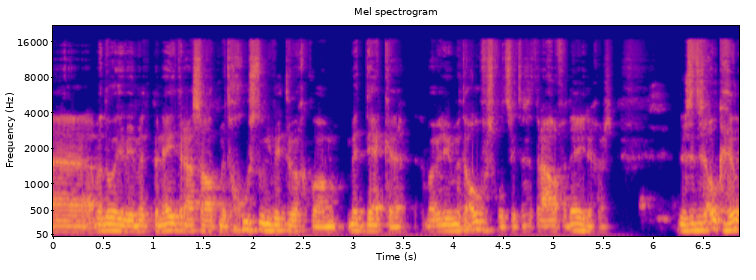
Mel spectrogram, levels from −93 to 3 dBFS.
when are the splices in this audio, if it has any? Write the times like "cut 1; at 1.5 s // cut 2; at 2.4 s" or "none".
none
